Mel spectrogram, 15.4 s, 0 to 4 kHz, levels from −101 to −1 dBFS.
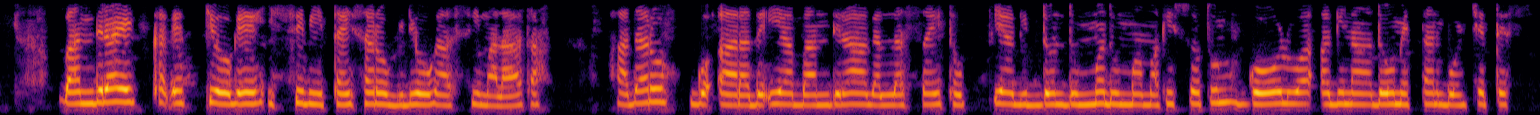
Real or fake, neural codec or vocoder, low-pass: real; none; 3.6 kHz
